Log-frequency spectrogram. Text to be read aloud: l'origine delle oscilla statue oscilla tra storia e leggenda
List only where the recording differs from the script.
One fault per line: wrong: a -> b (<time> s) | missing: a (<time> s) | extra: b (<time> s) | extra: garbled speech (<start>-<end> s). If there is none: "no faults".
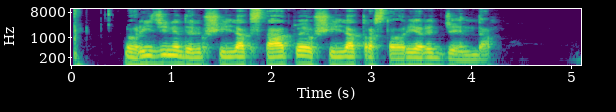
no faults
